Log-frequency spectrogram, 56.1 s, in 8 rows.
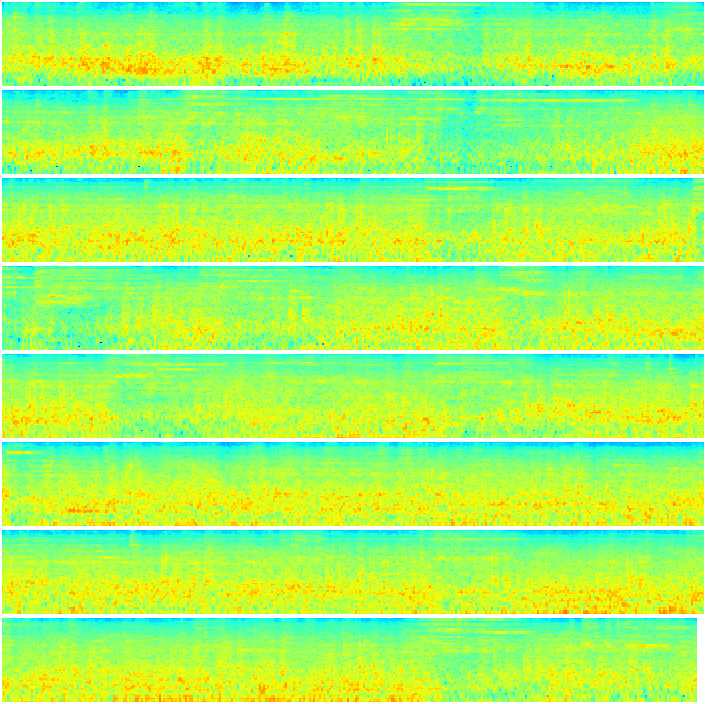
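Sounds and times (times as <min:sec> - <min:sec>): wheel squeals: 0:08.7 - 0:13.4.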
